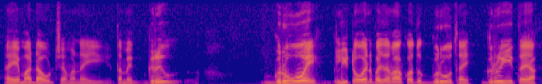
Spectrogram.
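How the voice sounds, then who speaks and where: A man's voice: mid-range voice, expressive, moderate pace, no echo, dull audio. A swami teaching correct Sanskrit pronunciation of the Gita, drilling syllables over and over, questioning his students and slipping in English phrases. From Kutch, Gujarat.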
